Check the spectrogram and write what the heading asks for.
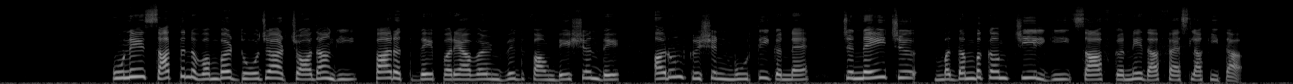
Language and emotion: Dogri, neutral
